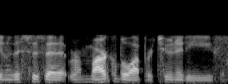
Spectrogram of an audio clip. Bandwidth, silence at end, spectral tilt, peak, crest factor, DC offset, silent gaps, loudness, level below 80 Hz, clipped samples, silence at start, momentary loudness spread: 4.1 kHz; 0 s; -2 dB/octave; 0 dBFS; 20 dB; under 0.1%; none; -20 LUFS; -62 dBFS; under 0.1%; 0 s; 10 LU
